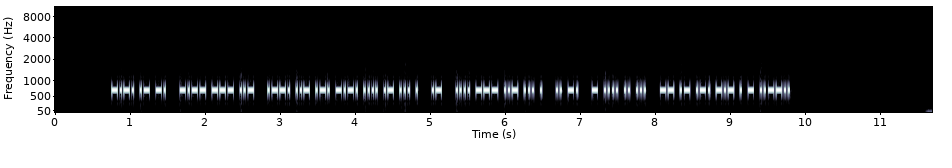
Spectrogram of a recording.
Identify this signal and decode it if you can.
Morse code, heard as a keyed tone, about 46 wpm, 700 Hz. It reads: CAN YOU PURCHASE A HOUSE IN THIS MARKET?
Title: Sentences from Top 1000 Words - Review Part 5 - 45wpm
